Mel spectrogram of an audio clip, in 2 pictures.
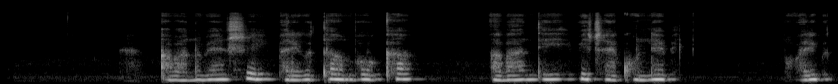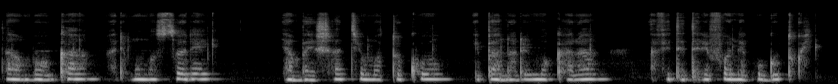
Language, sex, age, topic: Kinyarwanda, female, 25-35, government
